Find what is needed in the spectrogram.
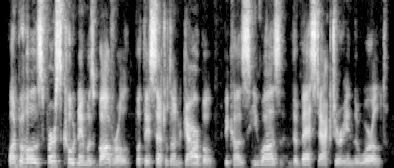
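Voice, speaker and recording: A man with an Irish accent, a fairly high pitch, lively intonation and a moderate pace. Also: hardly any pauses. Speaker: podcast host. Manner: storyteller, conversational.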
